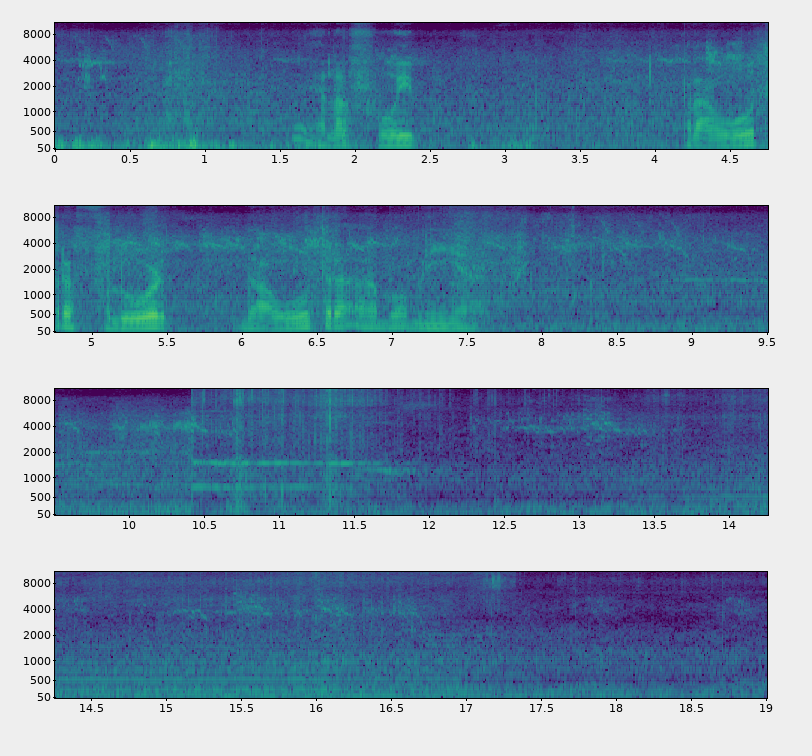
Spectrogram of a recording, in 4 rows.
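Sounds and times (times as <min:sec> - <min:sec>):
bees buzzing: 0:12.8 - 0:17.4.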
